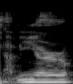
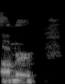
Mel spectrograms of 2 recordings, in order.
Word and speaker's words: Amr: But surprisingly, a lot of the non-Arabic speakers didn't know how to pronounce Amr. So they will call me Amir, Omar. So you're free to call me whatever you want, but Linda, you pronounce it perfectly, which is Amr in English.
